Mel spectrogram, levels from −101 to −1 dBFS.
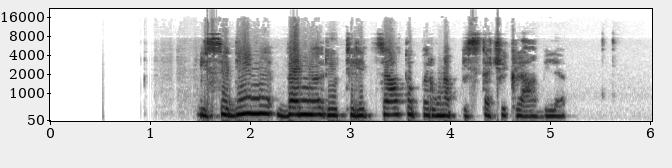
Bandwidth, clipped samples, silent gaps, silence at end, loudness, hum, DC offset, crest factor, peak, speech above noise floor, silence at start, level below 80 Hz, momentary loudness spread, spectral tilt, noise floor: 15.5 kHz; under 0.1%; none; 0.9 s; -9 LUFS; none; under 0.1%; 10 dB; 0 dBFS; 43 dB; 1.45 s; -44 dBFS; 8 LU; -3.5 dB/octave; -52 dBFS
